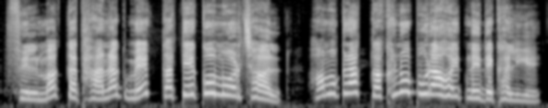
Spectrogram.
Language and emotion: Maithili, surprised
